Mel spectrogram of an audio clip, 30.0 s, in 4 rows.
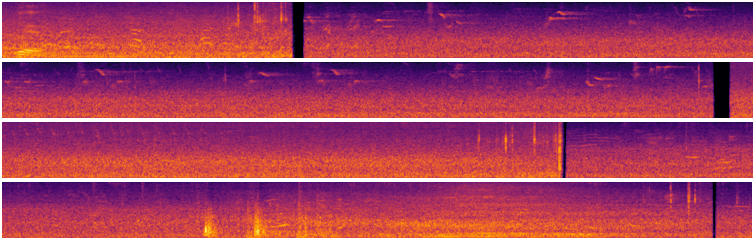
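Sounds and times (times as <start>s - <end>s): birds chirping: 2.3s - 23.8s, 25.1s - 30.0s
steady rushing background noise: 14.5s - 25.8s.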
